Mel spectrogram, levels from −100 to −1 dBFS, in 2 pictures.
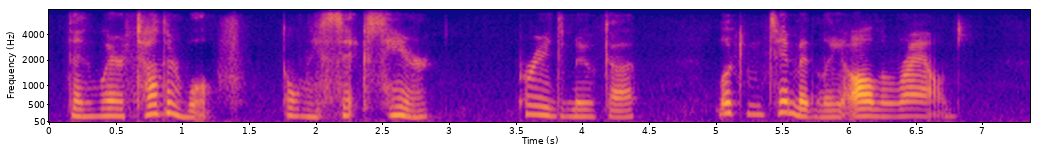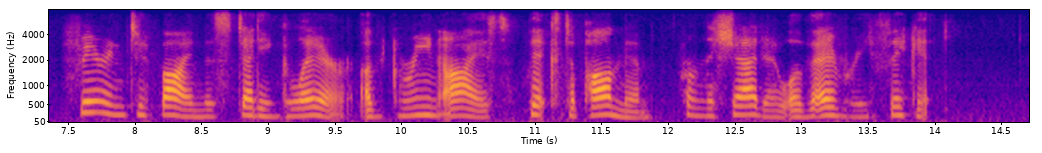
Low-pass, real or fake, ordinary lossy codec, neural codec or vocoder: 7.2 kHz; fake; Opus, 24 kbps; codec, 16 kHz, 2 kbps, X-Codec, WavLM features, trained on Multilingual LibriSpeech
